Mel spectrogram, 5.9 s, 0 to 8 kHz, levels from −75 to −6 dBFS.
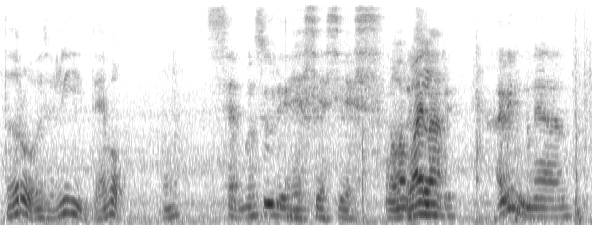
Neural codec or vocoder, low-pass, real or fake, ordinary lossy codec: none; 7.2 kHz; real; none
